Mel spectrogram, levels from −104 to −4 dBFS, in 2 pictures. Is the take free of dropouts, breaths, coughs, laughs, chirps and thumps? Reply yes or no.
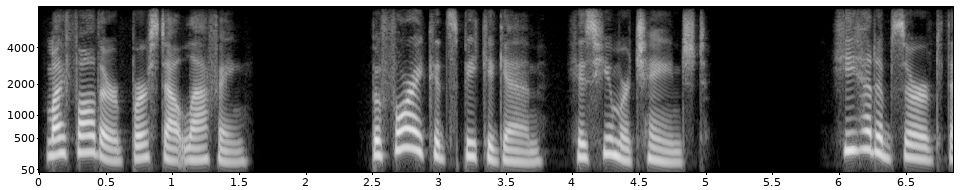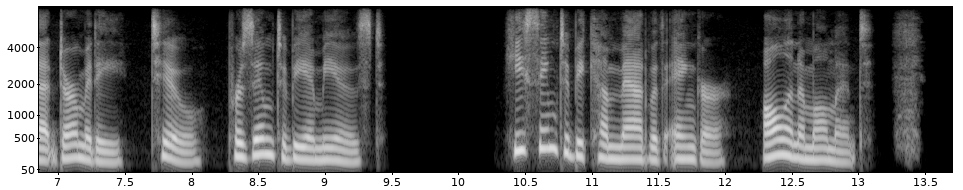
no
